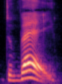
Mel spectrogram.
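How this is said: It is said with an American pronunciation.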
